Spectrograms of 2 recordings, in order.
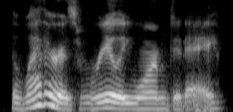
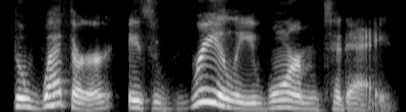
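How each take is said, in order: First: The words run together quickly and reduced. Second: Every word is said slowly and clearly. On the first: It is casual talk with a friend or neighbor. "the others, we just kind of move through quickly" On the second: It is said for listeners who must understand every word. "If I was, say, narrating an audiobook, maybe I would, because I want to be sure people can understand it"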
